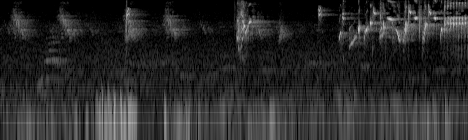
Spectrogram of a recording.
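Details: Goldfinch mule in khalawi-style song: a series of spaced, high twittering notes, then a quick jangling run of rapid, tinkling trilled notes at the end, with faint low rustling early on.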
